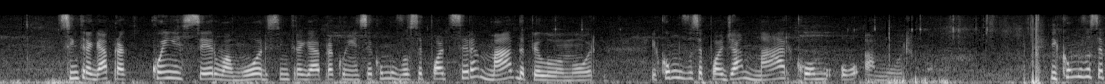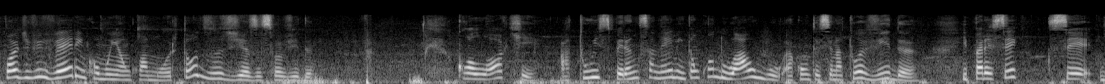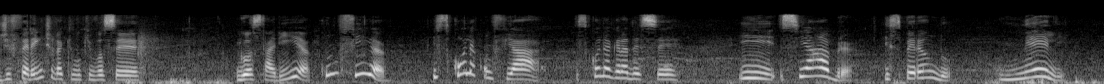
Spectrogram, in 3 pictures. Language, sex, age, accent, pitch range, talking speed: Portuguese, female, 20-39, Brazilian, 205-305 Hz, 130 wpm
